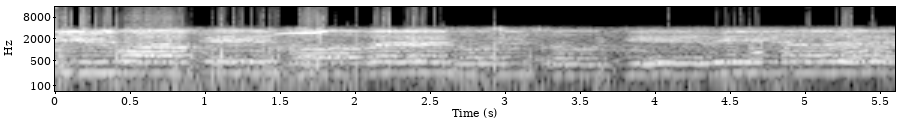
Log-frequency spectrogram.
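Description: Male voices chanting in long held notes, a melody moving above a steadier low note.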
